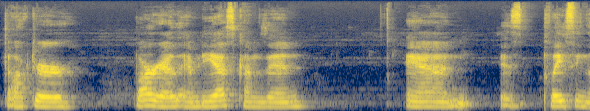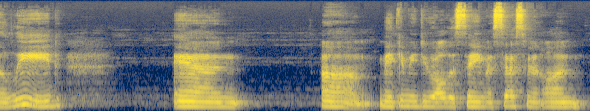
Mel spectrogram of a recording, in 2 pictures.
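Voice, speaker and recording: A middle-aged woman telling her own story casually, chatty and laughing often, with many fillers and restarts. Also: on the low side.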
